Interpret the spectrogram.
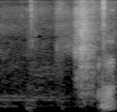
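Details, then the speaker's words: Short, rough snorting breath noises from a sleeping dog, likened to an engine noise; snoring. "alors c'est pas un bruit de moteur que vous entendez c'est Sakura qui est en train de ronfler"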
